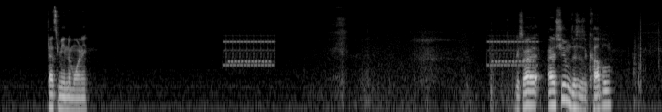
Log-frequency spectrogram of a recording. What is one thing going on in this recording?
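A young man speaks briefly into a close microphone, reacting to something.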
